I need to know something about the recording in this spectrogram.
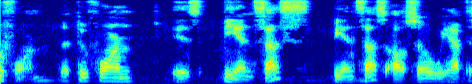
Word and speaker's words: piensa: Notice that the sound for the IE is ye, ye.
